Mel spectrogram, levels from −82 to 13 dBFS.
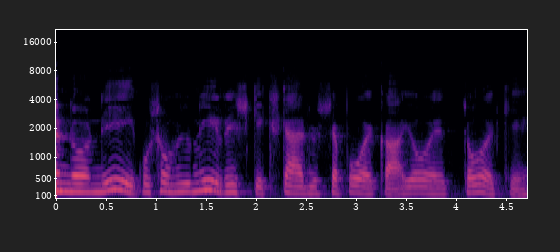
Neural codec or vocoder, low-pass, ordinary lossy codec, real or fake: none; 19.8 kHz; none; real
